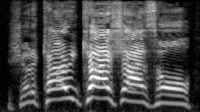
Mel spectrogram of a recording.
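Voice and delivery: very high put-on jeering voice; high-pitched mock scolding; mocking heckler. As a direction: jeer it like a squeaky know-it-all heckler. Voicing the audience's heckle at him.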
